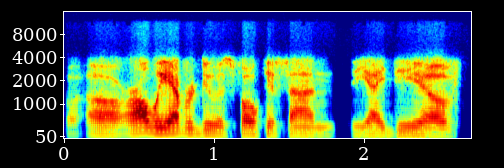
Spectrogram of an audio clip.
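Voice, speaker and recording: A fast-talking man with a medium-pitched voice guests on an interview, speaking casually as a support and field services executive. He repeats words, leans on "you know" and "right?", and the tinny remote call audio is dry with no echo.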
